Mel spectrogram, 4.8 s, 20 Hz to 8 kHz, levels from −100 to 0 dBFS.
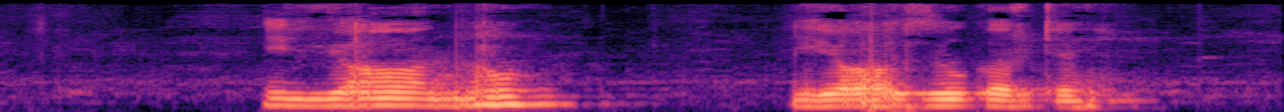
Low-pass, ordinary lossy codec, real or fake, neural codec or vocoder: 7.2 kHz; MP3, 48 kbps; fake; codec, 16 kHz in and 24 kHz out, 1.1 kbps, FireRedTTS-2 codec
